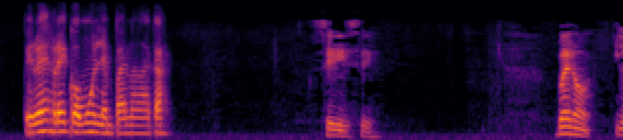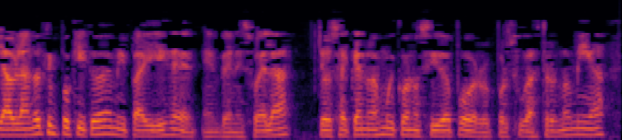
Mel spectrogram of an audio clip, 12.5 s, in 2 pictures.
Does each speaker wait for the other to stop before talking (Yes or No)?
Yes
